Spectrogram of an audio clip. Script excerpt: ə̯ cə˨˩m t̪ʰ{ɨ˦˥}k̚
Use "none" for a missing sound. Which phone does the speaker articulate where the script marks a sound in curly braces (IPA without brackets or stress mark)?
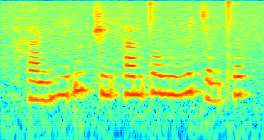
ə˦˥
